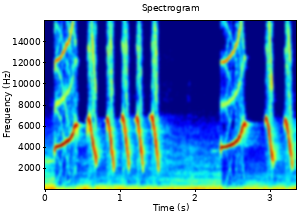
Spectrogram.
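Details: Female Oriental magpie-robin whistling to stimulate males: a rising whistle then five quick falling notes in a row. After a short pause comes another rising whistle with two falling notes.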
